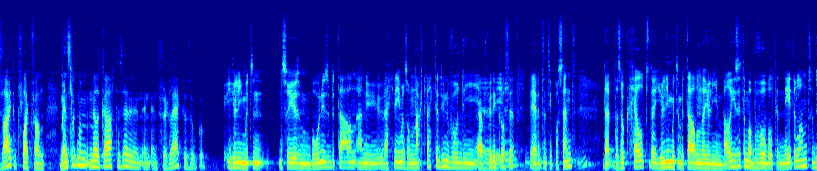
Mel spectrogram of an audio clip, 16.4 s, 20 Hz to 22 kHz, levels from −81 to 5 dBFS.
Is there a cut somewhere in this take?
no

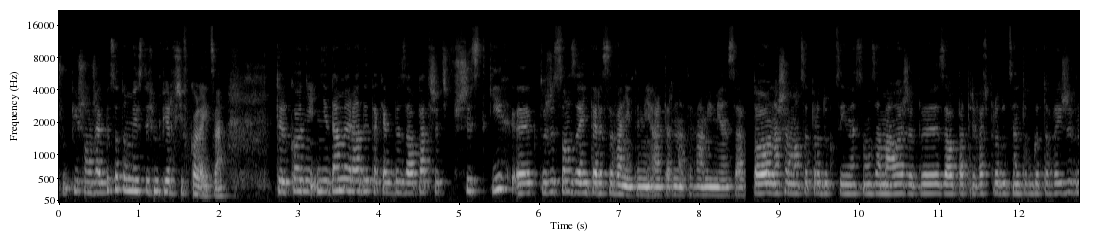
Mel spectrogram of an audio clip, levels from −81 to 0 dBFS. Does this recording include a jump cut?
yes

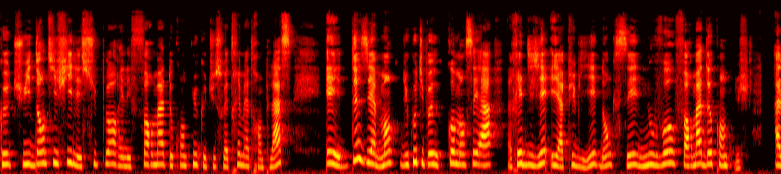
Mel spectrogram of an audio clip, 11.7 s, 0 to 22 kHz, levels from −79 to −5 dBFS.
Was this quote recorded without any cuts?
yes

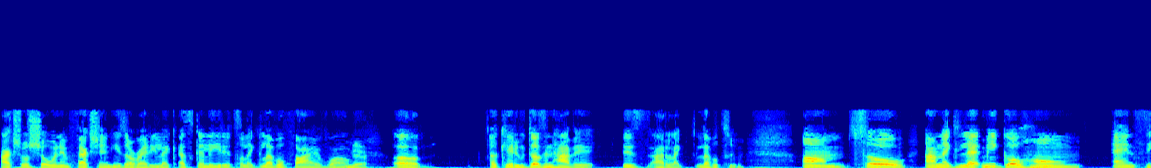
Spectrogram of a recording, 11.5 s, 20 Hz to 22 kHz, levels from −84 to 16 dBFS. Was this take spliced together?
yes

